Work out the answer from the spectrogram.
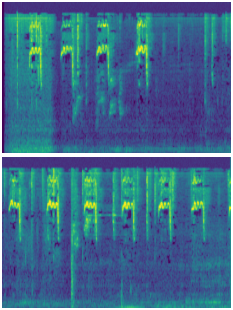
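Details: Lovebird chicks being fed by their parents give shrill, squeaky chitters in quick bursts over a second apart, with a faint rustle and soft background hum.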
